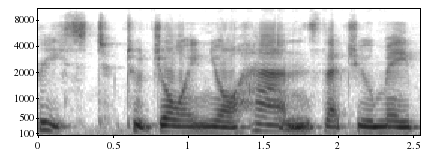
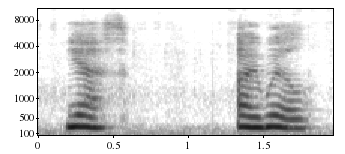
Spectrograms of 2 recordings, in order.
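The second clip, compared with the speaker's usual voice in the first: tremulous, trembling, very high-pitched voice; 10 semitones higher, 4 dB louder than usual. Narrator voicing the little princess answering the witch: trembling voice. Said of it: "said the little princess in a trembling voice".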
